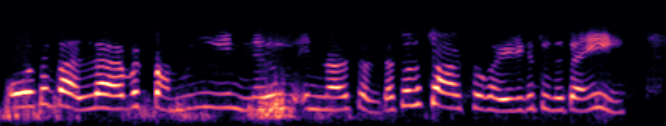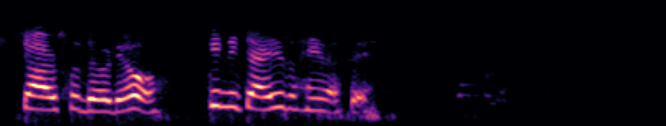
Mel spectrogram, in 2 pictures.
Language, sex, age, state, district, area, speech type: Dogri, female, 18-30, Jammu and Kashmir, Samba, rural, conversation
